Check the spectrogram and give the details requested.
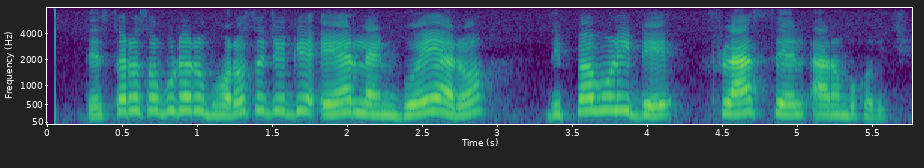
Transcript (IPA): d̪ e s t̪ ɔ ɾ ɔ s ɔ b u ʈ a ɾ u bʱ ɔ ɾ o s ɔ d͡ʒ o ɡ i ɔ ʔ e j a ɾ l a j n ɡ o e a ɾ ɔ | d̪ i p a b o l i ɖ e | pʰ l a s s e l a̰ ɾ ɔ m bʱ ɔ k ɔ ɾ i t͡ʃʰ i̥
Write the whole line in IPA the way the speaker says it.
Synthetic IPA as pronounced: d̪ e s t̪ ɔ ɾ ɔ s ɔ b u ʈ a ɾ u bʱ ɔ ɾ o s ɔ d͡ʒ o ɡ j ɔ ʔ e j a ɾ l a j n ɡ o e a ɾ ɔ | d̪ i p a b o ɭ i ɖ e | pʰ l a s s e l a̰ ɾ ɔ m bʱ ɔ k ɔ ɾ i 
